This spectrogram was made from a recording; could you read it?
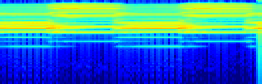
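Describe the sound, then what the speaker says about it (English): An alarm sounding during a drill: a loud, shrill electronic tone pulsing in quick repeated bursts, steady and unaccompanied by any voices. "It's just the alarm, just the drill."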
